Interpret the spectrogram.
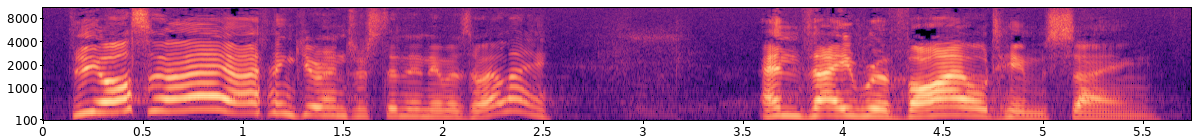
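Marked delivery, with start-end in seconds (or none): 0.1-2.5 put-on Irish accent with raised pitch. Reading a passage aloud, voicing a questioner in an Irish accent. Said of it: "you need the Irish accent".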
